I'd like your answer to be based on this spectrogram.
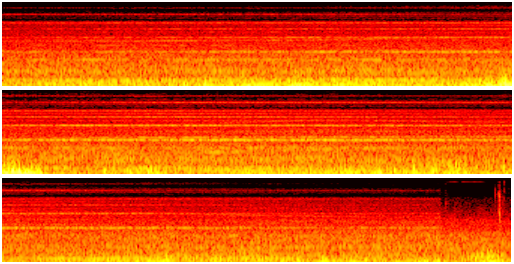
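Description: A DART Silver Line commuter train rumbles through CityLine Bush Station, with a steady rolling drone, faint squeals and thumps of wheels over track, and a brief louder surge midway.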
